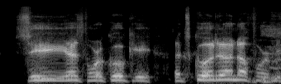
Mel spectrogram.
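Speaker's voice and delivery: rasping puppet-monster voice. Doing Muppet impressions, naming each first: Cookie Monster voice. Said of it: "Cookie Monster".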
